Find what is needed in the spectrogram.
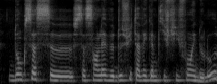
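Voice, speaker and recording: The recording is very clean with a silent background. A woman at medium pitch speaks in a dark, mellow tone that is somewhat breathy. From southern France. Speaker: crafts youtuber. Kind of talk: tutorial. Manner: hesitant, many fillers.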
